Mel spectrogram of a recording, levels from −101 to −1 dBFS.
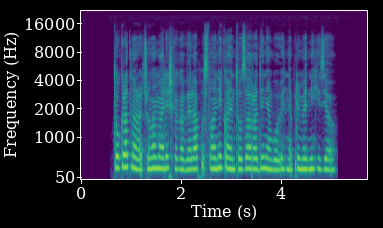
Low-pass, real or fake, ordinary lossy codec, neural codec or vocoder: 19.8 kHz; fake; none; vocoder, 44.1 kHz, 128 mel bands, Pupu-Vocoder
